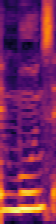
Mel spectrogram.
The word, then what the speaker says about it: Moens: Et Moons, c'est Moons, M-O-E-N-S.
